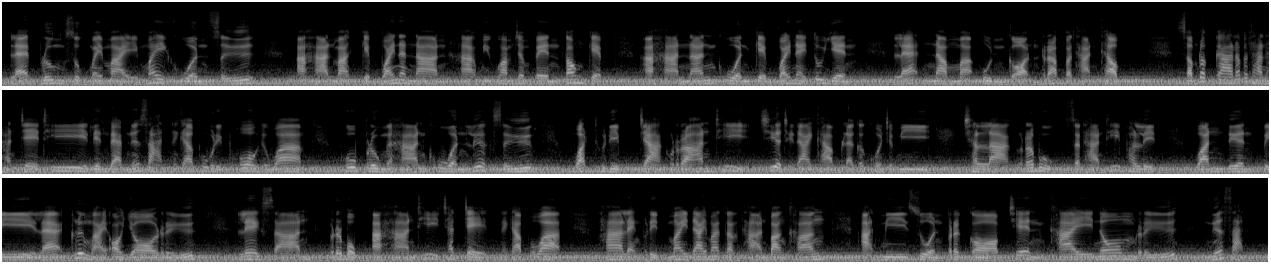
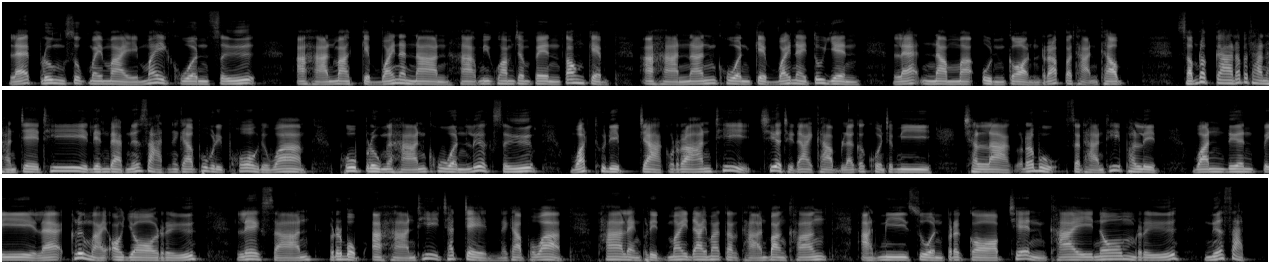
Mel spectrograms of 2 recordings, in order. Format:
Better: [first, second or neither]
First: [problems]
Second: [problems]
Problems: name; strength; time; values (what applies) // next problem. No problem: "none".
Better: second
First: low rumble; loud; throughout; 7 dB below the speech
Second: none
